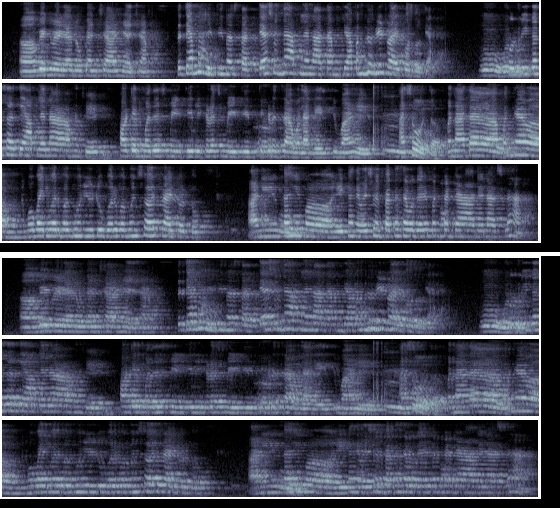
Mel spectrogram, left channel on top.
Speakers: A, on the left; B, on the left.
A: अ वेगवेगळ्या लोकांच्या हयाच्या त त्या माहिती नसतात त्या सुद्धा आपल्याला आता म्हण जे आपण घरी ट्राय करतो त्या
B: हो बरोबर
A: पूर्वी
B: आहे
A: कसं ते आपल्याला म्हणजे हॉटेलमध्येचं मिळतील. तिकडेच मिळतील तिकडेच
B: हा
A: जावं लागेल. किंवा हे
B: हम्म
A: असं होत पण आता
B: हो
A: आपण त्या मोबाईल वर बघून युट्यूब वर बघून सहज ट्राय करतो. आणि
B: हो
A: काही म हे हा नव्हे स्वयंपाकाचा वगैरे पण कंटाळा आलेला असला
